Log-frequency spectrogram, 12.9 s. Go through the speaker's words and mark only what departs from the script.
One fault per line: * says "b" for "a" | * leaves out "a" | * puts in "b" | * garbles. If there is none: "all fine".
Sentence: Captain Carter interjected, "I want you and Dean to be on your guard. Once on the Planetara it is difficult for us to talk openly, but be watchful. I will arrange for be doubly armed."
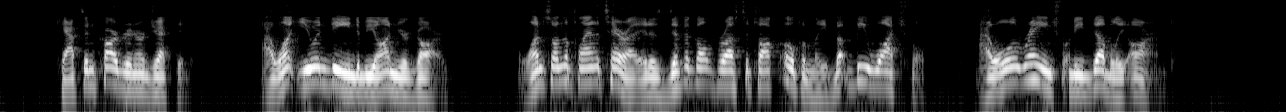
all fine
